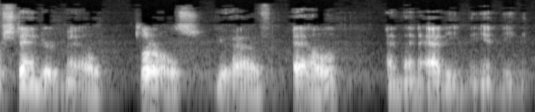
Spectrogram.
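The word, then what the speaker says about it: אל: that is the term El. Here again is the aleph with the vowel attached to it, El.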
